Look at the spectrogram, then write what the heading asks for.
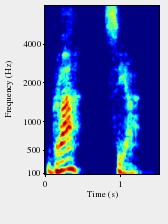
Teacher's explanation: That is a short I. So we have to go to the to the syllable in front in order to accent it.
